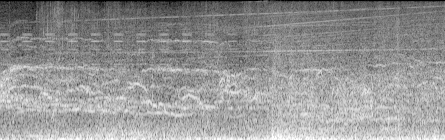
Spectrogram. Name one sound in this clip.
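An aircraft engine drones steadily with a low rumble.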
